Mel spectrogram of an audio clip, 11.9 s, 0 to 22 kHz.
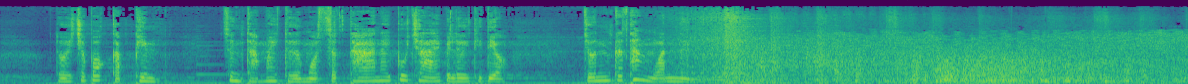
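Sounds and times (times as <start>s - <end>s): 
speech: 0.6s - 5.2s, 5.8s - 7.4s
deep rolling rumble of thunder: 6.5s - 11.8s
heavy rain downpour hissing: 6.7s - 11.8s.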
